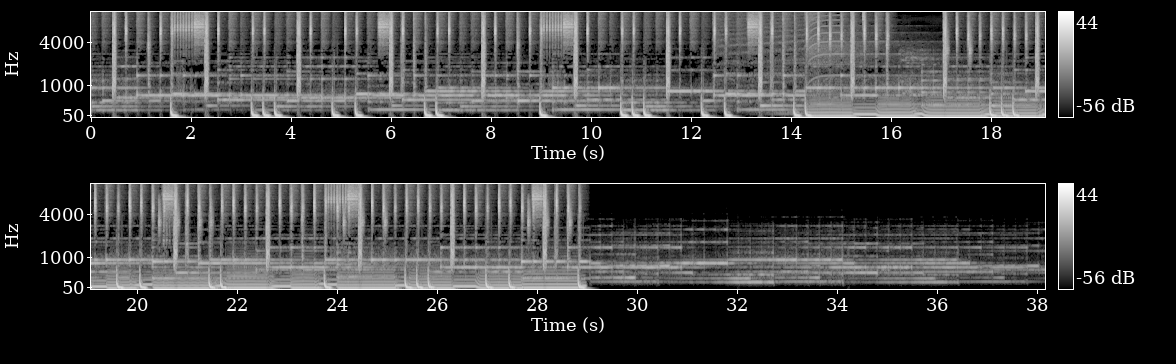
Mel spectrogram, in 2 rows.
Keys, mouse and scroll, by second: 2.5-2.9 scroll up 1, 2.9 click, 4.3 scroll down 1, 5.4 scroll up 1, 6.9 ctrl+space, 8.0-16.9 drag, 17.2 right click, 18.4 click, 20.0 ctrl+z, 20.7-24.6 drag, 24.6 ctrl+g, 24.9 click, 25.9-26.2 scroll down 1, 26.2 F2, 26.8-29.5 drag, 29.5 F9, 32.9 F9.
